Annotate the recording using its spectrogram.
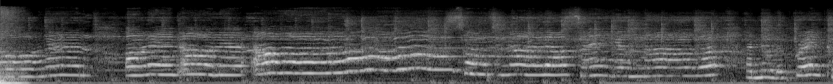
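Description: A young girl singing solo and unaccompanied, one voice line with sliding and held notes. Louder drum-backed music cuts off right at the start.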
